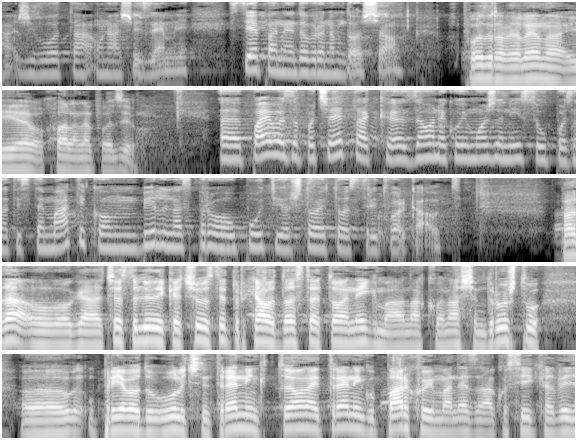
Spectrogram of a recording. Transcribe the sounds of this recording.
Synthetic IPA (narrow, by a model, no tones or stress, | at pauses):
ʒiʋo̞t̪aunaʃo̞jze̞̰mʎi | st̪jepaned̪o̞bɾonamd̪o̞̰ʃa̰o̰ | po̞zd̪ɾaʋjelenaieʋo̞xʋaːlˠanapo̞ːziʋu | pae̞ʋo̞zapo̞t͡ʃe̞ːt̪akzao̞ne̞ko̞jimo̞ʒd̪aniːsuupo̞znat̪ist̪e̞mat̪iko̞mbilinaspr̩ʋo̞upuːt̪ijo̞ʃt̪o̞jet̪o̞ːst̪ɾit̪ʋoɾka̰ut̪ | pad̪aoʋoɡat͡ʃest̪o̞ʎuːd̪ikad̪̚t͡ʃujuːst̪ɾit̪ʋoɾkaut̪̚d̪o̞st̪ajet̪oeniɡmaonako̞unaʃe̞md̪ɾuːʃt̪ʋu | upɾijeʋo̞d̪uulit͡ʃnit̪ɾeːniŋɡt̪ojeo̞naːjt̪ɾeːniŋɡupaɾxoʋimane̞znamakosikad̪ʋid̪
